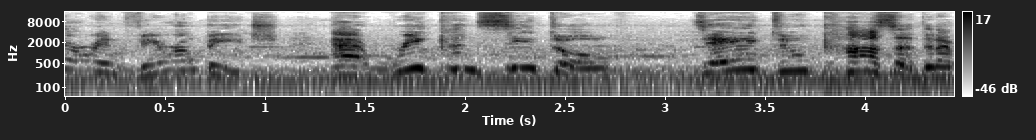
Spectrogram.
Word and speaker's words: Rinconcito de tu Casa: Right, as you guys know, so we are in Vero Beach at Rinconcito de tu Casa. Did I pronounce it right?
